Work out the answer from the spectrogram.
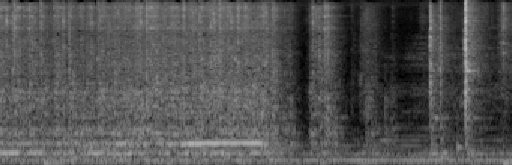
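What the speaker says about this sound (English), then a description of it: "We're gonna go ahead and sew that second shoulder seam" A sewing machine stitches the shoulder seam of a BJD doll shirt in a steady run that stops partway, followed by a few quiet handling clicks and a sharper knock near the end.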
